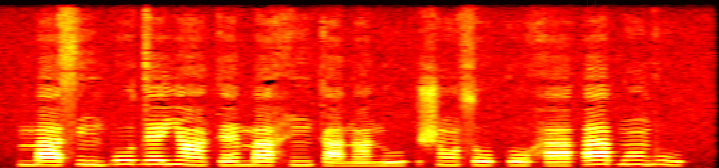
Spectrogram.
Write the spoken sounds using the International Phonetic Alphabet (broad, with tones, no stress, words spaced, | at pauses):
ma˧sĩ˧ bo˦dɛ˦jã˦˨ kɛ˨˦ma˧hĩ˧ ka˨nã˨˦nu˦ | ʃɔ̃˧so˧ ko˧ha˦ | a˦ bɔ̃˦ɡu˦˨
